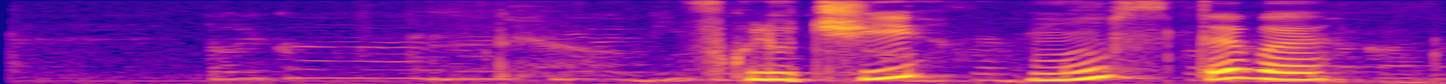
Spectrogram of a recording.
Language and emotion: Russian, positive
